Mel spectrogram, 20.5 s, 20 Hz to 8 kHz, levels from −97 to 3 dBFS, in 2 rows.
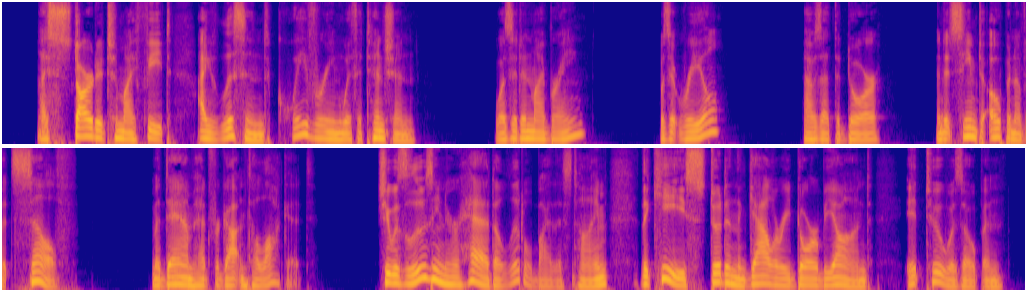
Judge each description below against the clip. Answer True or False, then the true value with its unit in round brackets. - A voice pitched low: True (100 Hz)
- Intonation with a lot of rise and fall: False (4.6 semitones)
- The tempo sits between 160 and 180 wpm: True (170 wpm)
